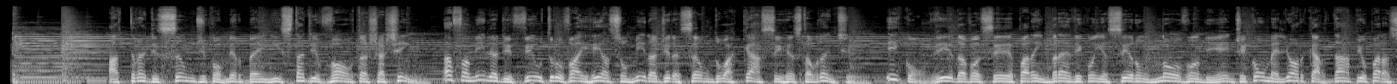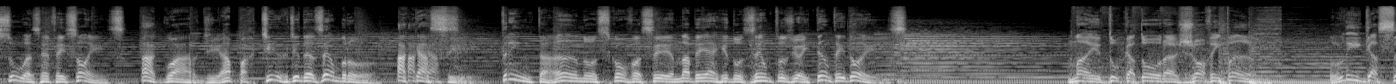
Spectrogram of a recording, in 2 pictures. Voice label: vox locutor; studio elshaday

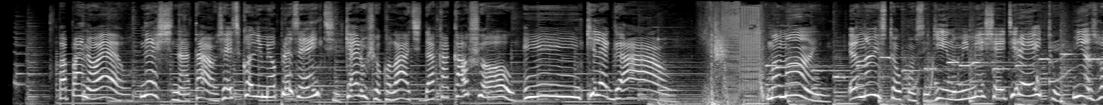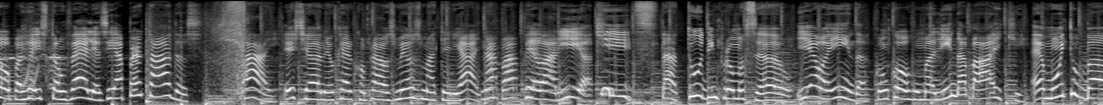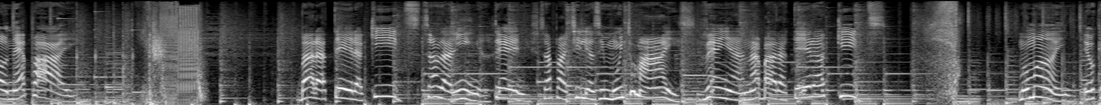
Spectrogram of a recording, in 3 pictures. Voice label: locutora infantil, offs vinhetas spots comerciais

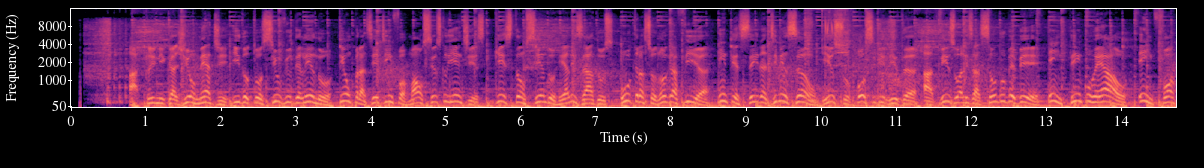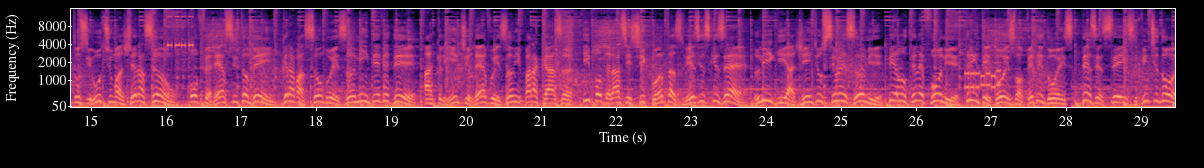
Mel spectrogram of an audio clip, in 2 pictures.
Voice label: spot clinica; giomed amarante

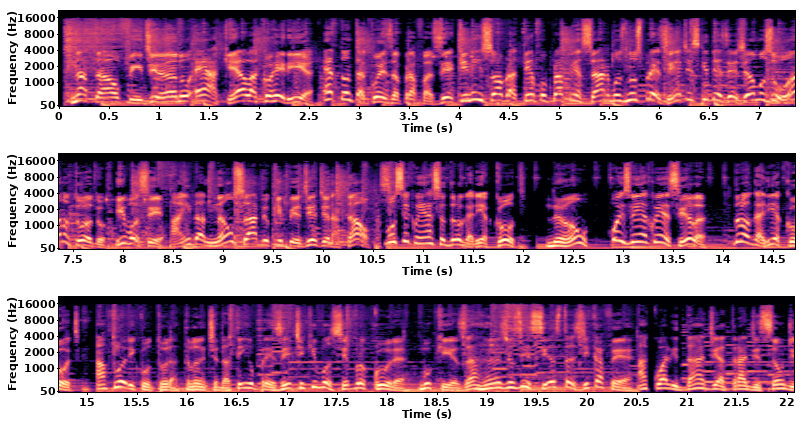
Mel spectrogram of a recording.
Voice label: locutor

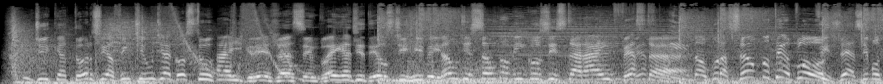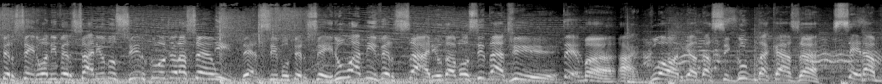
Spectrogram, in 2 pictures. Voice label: spot ad

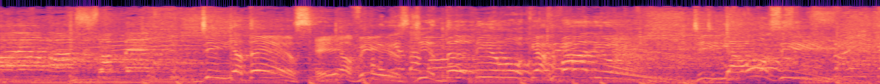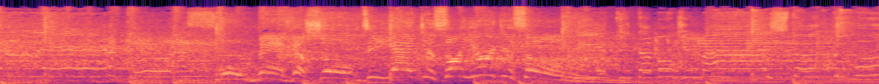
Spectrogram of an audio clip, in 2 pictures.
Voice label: spot festa; festa de mantena

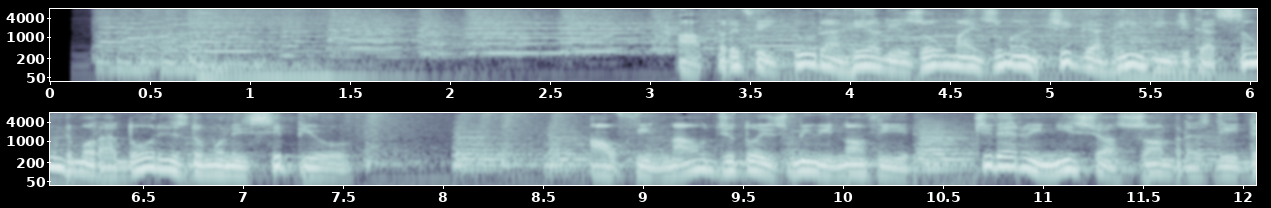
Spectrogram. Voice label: voz padrao para politica

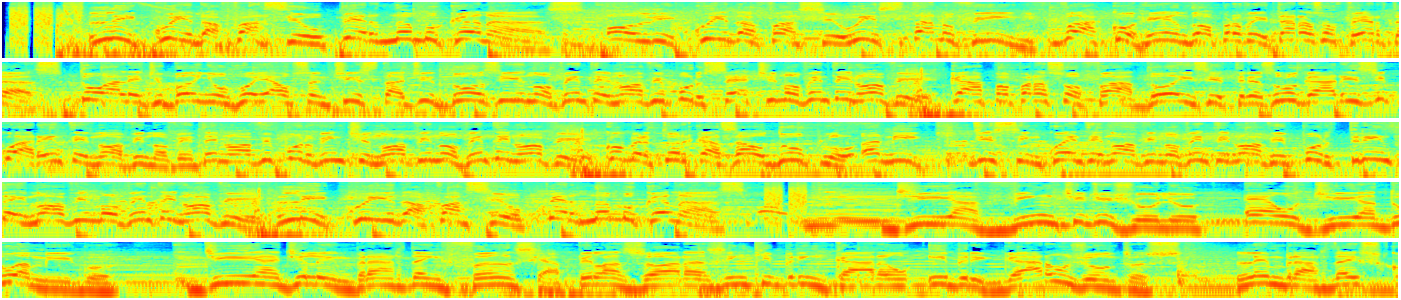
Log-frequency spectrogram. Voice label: banco de vozes locutor jovem varejo

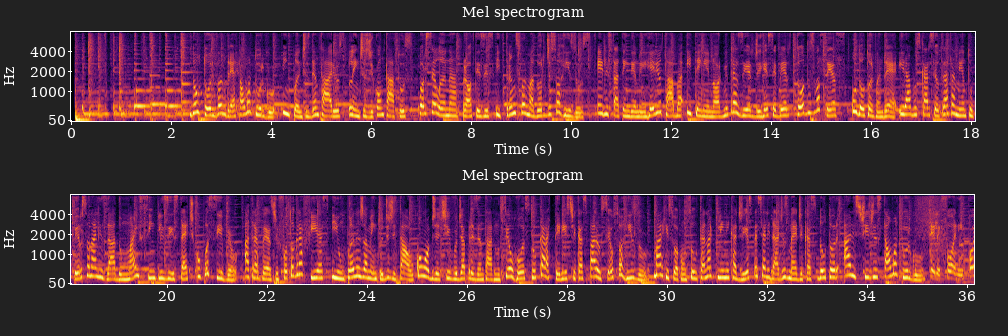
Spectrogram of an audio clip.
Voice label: locução brasil

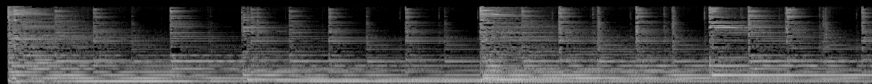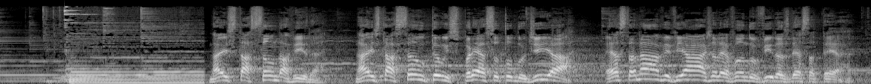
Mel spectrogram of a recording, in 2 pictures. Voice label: locutor locução

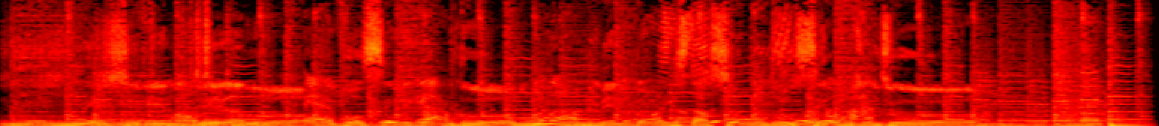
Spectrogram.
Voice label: vinheta, voz

